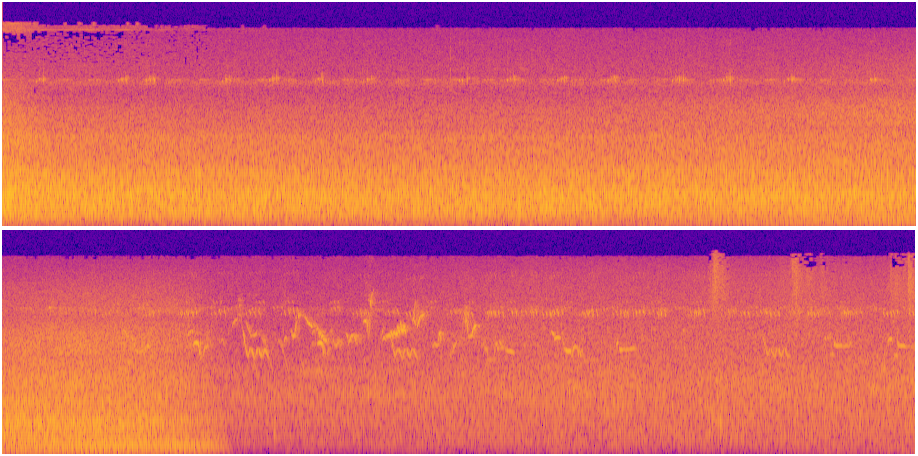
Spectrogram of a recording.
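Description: Rumble of a freight train going by, with a steady low hum under it, cutting off abruptly about eleven seconds in. Then quieter outdoor ambience: bird chirps and a steady high insect trill.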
